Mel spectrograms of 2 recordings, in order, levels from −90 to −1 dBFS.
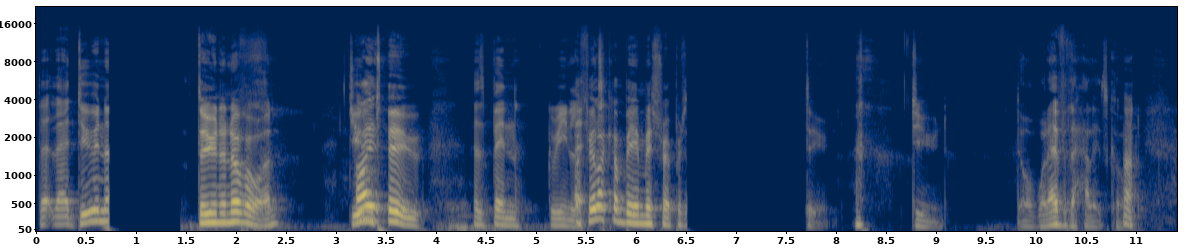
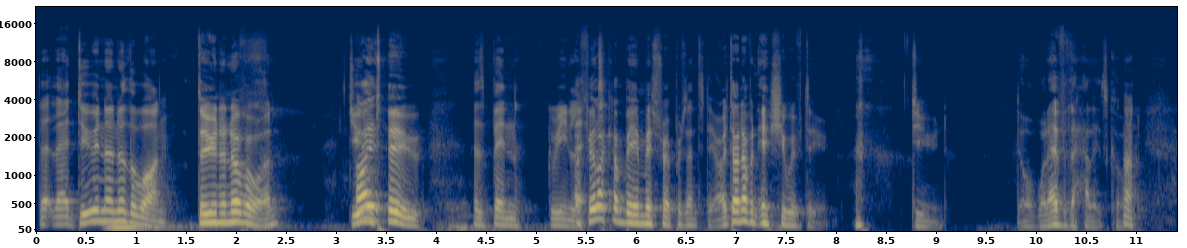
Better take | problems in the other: second | audio cutting out; at 0.5 s for 0.5 s and at 6.5 s for 1 s

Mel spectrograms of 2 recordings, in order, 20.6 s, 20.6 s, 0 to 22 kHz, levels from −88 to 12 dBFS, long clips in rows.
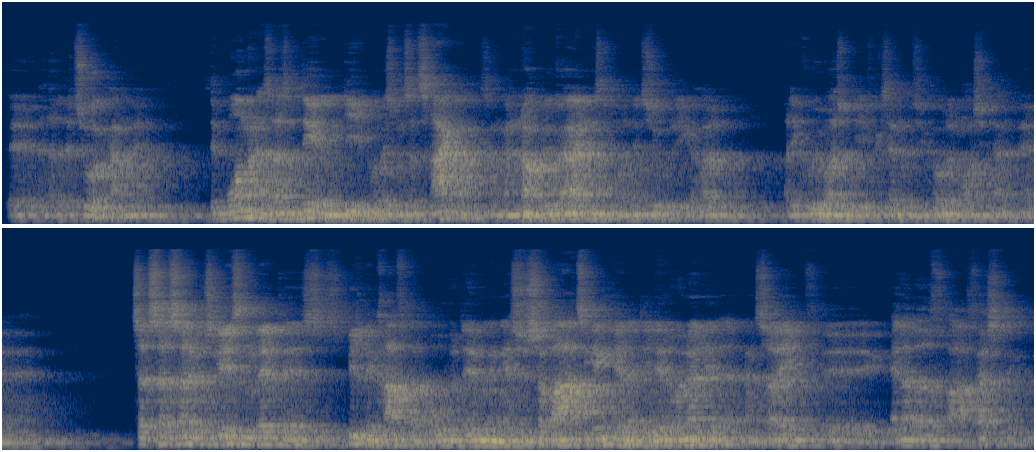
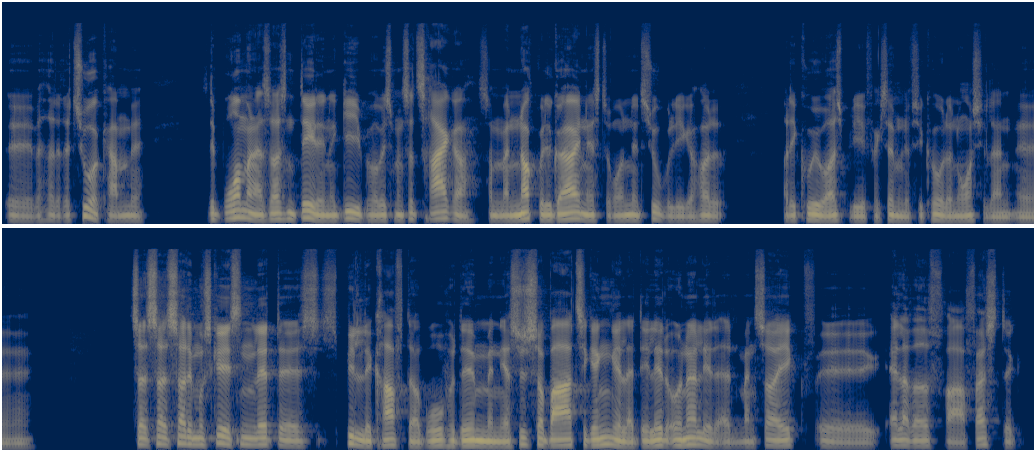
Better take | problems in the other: second | off-mic speech; far // room echo; strong; dies away in 1.6 s

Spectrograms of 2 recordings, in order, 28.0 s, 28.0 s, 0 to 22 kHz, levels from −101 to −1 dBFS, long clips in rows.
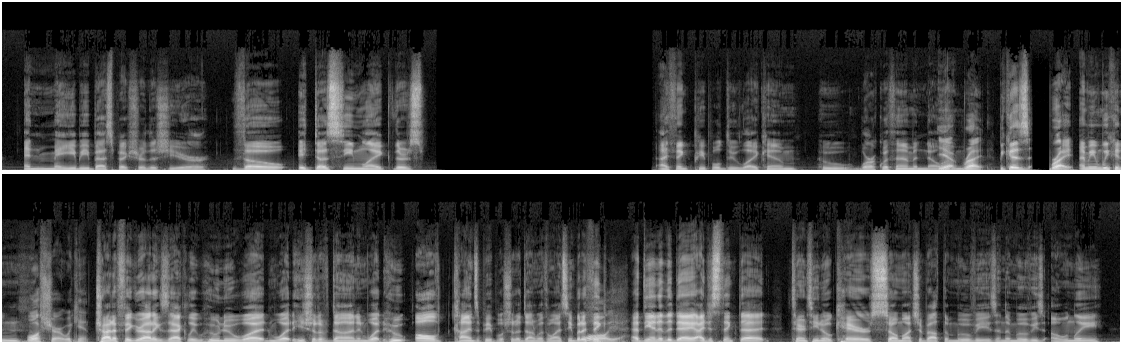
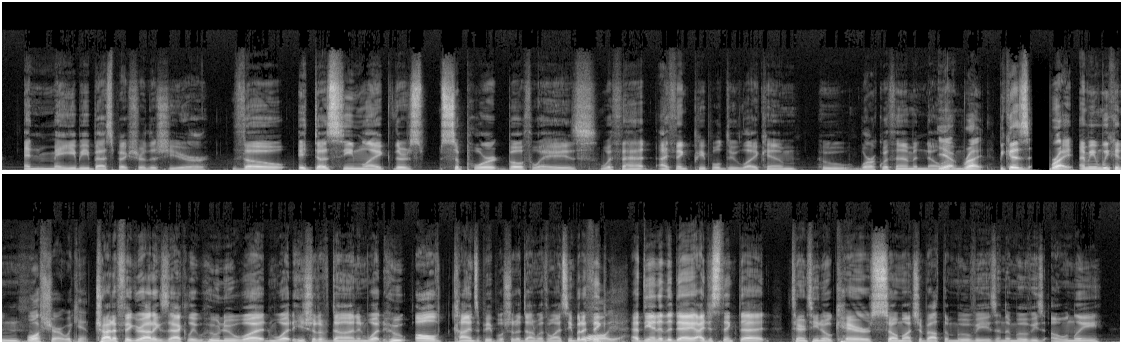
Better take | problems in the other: second | audio cutting out; at 5.5 s for 2.5 s

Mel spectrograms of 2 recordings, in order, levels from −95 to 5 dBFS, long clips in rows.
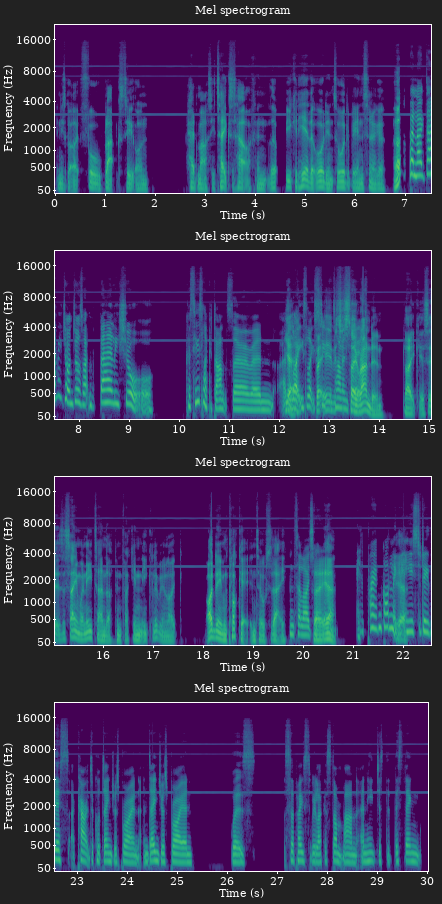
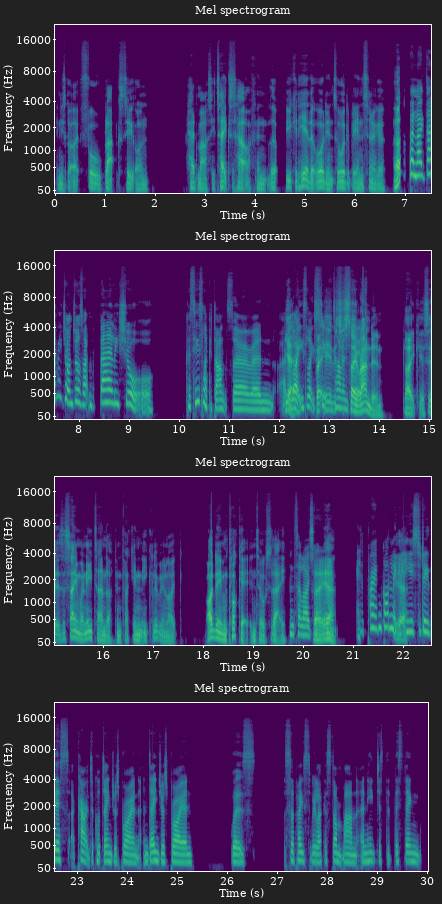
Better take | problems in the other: second | high-pitched whine; faint; throughout; 3 kHz, 35 dB below the speech

